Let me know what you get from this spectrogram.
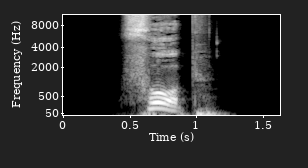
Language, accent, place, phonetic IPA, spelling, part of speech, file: German, Germany, Berlin, [foːp], -phob, suffix, De--phob.ogg
- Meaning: -phobic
